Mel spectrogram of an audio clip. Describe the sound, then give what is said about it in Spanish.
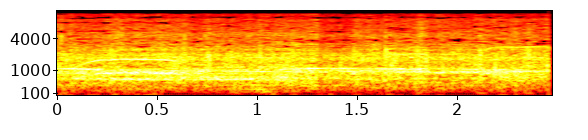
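A crowd cheering sound effect played as applause for Cristian, who paid off all his credit card debts: a dense wash of applause-like noise with bright high-pitched shouts rising over it, loud and steady throughout the short burst with no one speaking. “Un aplauso por Cristian a través de Twitter, que ya liquidó sus deudas.”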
